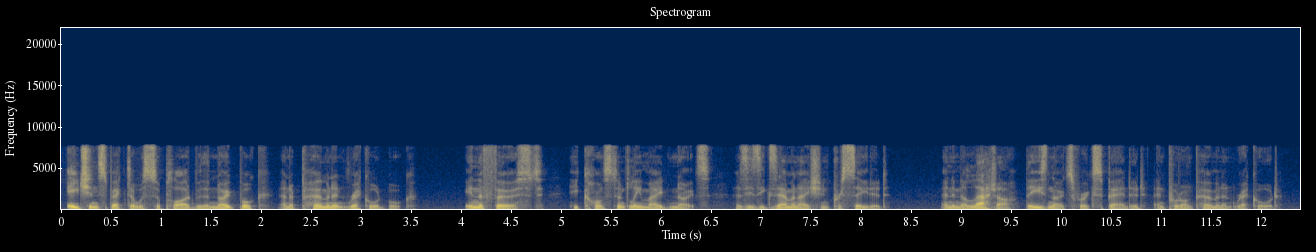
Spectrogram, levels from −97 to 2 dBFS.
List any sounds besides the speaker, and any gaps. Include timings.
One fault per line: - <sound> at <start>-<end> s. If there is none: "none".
none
